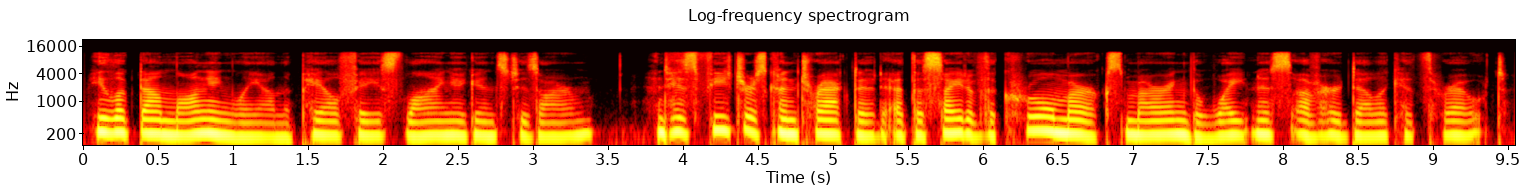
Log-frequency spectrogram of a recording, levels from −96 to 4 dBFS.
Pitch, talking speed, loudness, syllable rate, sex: 190 Hz, 190 wpm, -19 LUFS, 5.0 syllables/s, female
